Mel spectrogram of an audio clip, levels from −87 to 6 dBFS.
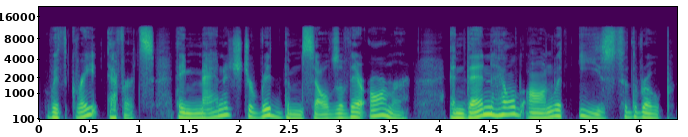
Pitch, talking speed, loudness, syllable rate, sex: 140 Hz, 190 wpm, -19 LUFS, 4.8 syllables/s, male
